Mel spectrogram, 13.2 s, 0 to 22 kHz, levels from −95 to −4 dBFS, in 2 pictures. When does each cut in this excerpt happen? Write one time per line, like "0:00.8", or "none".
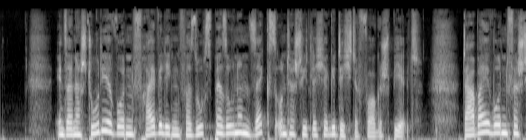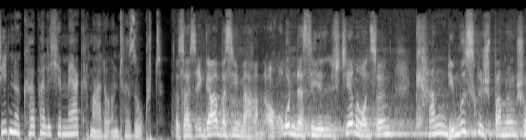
0:08.7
